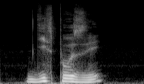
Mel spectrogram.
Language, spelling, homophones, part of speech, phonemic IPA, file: French, disposé, disposer / disposez / disposai, adjective / verb, /dis.po.ze/, Fr-disposé.ogg
- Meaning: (adjective) 1. organized, placed in a certain fashion, arranged 2. willing, ready to do (something), prepared; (verb) past participle of disposer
